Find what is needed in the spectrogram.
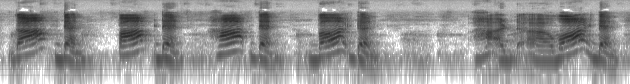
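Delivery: गार्डन, pardon, burden, warden said low with the r dropped; teacher drilling words with silent r. Shown as a demonstration. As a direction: model the word list slowly, no r. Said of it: "इसमें सब में आर silent है ना".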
